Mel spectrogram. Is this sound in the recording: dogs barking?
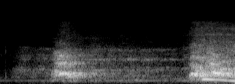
yes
